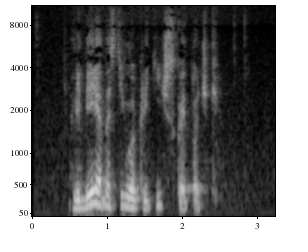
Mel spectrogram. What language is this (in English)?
Russian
